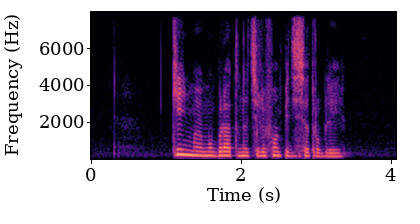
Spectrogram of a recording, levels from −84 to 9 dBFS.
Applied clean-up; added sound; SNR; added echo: none; none; none; none.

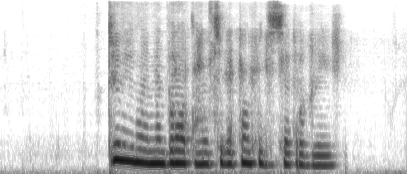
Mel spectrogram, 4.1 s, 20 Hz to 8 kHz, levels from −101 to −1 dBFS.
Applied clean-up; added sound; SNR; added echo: neural mask model DeepFilterNet 3.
